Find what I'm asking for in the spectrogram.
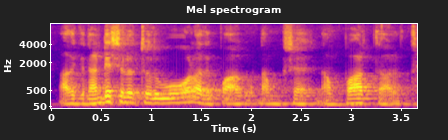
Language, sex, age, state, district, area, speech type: Tamil, male, 60+, Tamil Nadu, Tiruppur, rural, spontaneous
